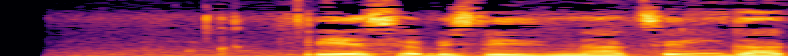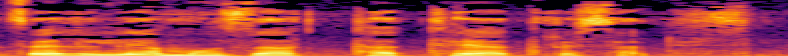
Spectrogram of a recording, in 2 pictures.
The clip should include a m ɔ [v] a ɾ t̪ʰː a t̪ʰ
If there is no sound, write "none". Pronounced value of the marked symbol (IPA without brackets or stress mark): z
